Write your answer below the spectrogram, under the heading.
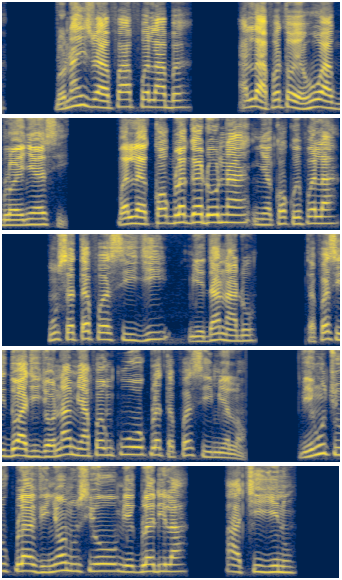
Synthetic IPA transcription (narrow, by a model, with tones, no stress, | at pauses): ɡ͡blɔ˨nã˦i˦s̬ɾa˦e˨lɸɛ˦a˨ɸɛ˦la˦bɛ˦ | a̰˨lɛ˦a˨ɸɛ˦t̪̬ɔ˦je˨ɦo˦wa˦ɡ͡blɔ˨ɛ˨ɲɛ̃˦ɛ˦sḭ˨ | k͡pɛ˦lɛ˨kɔ˦ɡ͡blɛ˦ɡɛ˦ɖo˦nã˦ɲɛ̃˨kɔ˦kɔ˨ɛ˨ɸɛ˦la˦ | ŋũ˦sɛ˦t̪ɛ˦ɸɛ˦si˨d͡ʑi˦ | mĩ˨ɛ˨d̪ã˦nã˨ɖo˦ | t̪ɛ˨ɸɛ˦si˨d̪o˦a˨d͡ʑi˨d͡ʒɔ˨nã˦mĩ˨a˨ɸɛ˦ŋ̩˦ku˦wo˦k͡plɛ˦t̪ɛ˨ɸɛ˦si˨mĩ˨ɛ̰˨lɔ̰̃˨ | vi˨ŋũ˦t͡ʃu˦k͡plɛ˦vi˨ɲɔ̃˦nũ˨˦si˨wo˦mĩ˨ɛ˨ɡ͡blɛ˦ɖi˦la˦ | a˦˨t͡ɕi˦ji˦nũ˦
